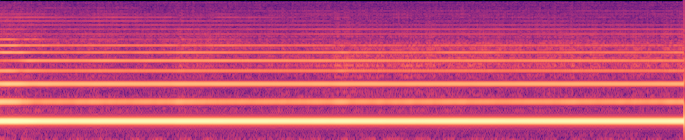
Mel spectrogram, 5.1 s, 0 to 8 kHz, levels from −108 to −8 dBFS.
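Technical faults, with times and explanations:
No technical faults can be heard in this music.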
